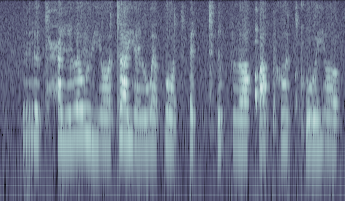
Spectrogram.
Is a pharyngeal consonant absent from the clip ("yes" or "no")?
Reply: no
